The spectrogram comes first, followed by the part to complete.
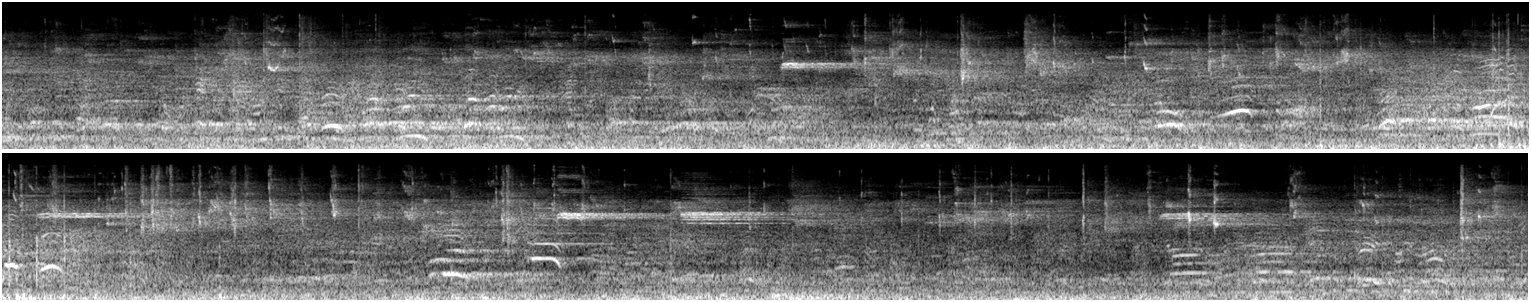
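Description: A basketball dribbling and bouncing on a hardwood gym floor, amid the echoing voices of players and spectators in a large hall. A few short, high-pitched squeaks cut through now and then.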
